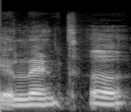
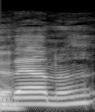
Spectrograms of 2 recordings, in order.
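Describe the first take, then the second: First: The second T sound is clearly pronounced. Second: The second T sound is dropped. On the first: This is how outsiders say the name. The speaker calls it wrong. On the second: This is how locals say the name. The speaker calls it right.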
